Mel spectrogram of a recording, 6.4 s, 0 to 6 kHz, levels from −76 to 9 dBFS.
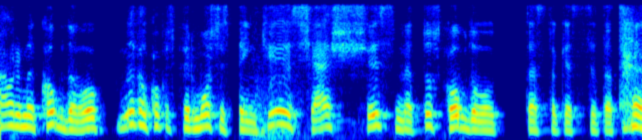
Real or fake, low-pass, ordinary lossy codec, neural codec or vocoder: fake; 5.4 kHz; AAC, 32 kbps; vocoder, 44.1 kHz, 128 mel bands, Pupu-Vocoder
